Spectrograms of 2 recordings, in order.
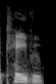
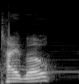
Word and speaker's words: Taboo: There's a sign that just says the Tabu building. It's spelled taboo, but it pronounce it tabu. It's like Tabu. It's a massive brothel. That's a different part of town. It's not Tybo.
